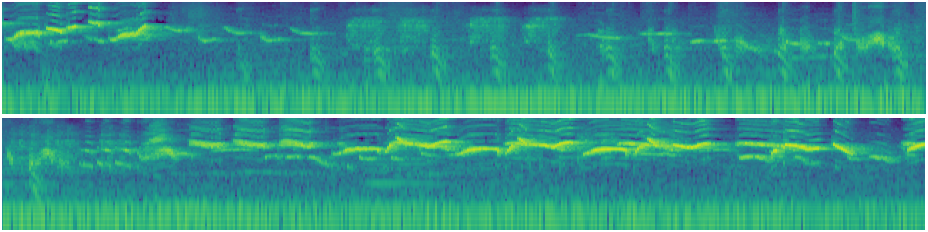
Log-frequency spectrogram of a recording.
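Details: Loud fighting-type hwamei from Hanoi. Faint ticking clicks and occasional whistles lead into a vigorous, dense outpouring of warbled, swooping phrases that fills the latter half.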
